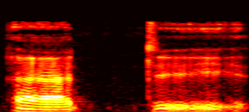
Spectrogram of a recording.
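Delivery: usual speaking voice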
